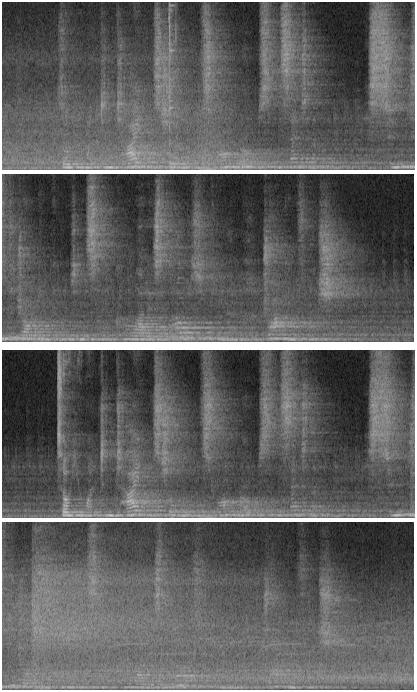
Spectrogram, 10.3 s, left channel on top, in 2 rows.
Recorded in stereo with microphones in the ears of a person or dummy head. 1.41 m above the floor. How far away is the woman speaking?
About 0.5 m.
